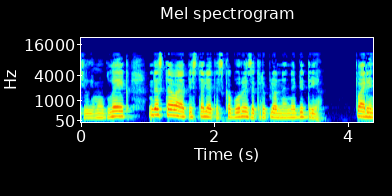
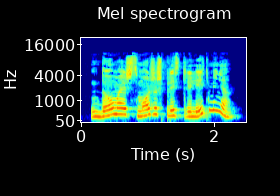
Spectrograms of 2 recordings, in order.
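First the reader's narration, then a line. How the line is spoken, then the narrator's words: Dismissive laughing demon. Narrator (Russian): рассмеялся демон, будто в него целились игрушкой, а не огнестрельным оружием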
